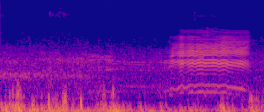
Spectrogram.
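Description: Flock of sheep being herded down a Scottish valley, with bleating calls rising over a busy outdoor background of shuffling and wind, heard at a middle distance.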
